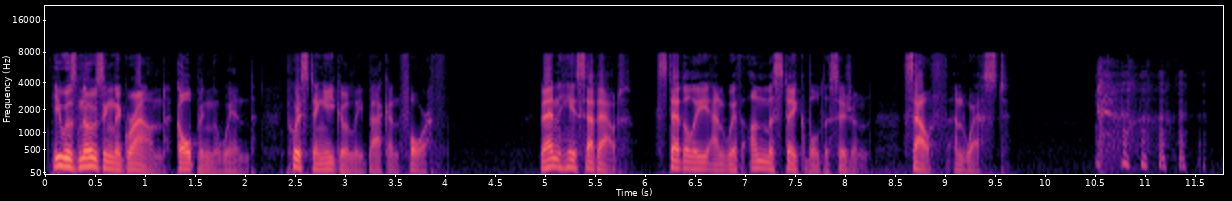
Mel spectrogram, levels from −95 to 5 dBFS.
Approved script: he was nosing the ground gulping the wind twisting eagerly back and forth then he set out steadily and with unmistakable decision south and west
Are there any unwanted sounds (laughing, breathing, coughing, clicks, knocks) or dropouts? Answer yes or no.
yes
